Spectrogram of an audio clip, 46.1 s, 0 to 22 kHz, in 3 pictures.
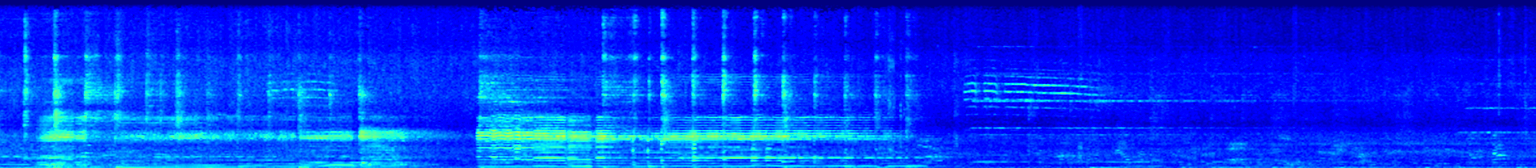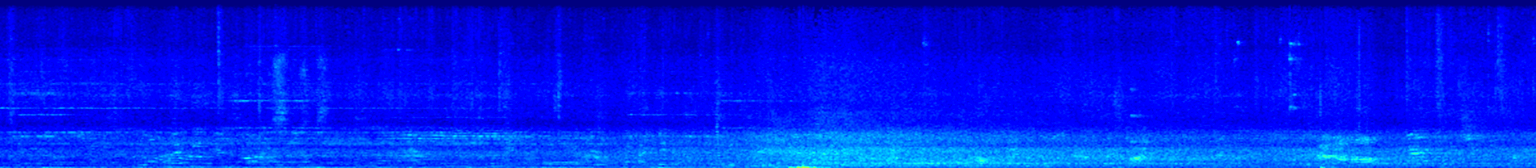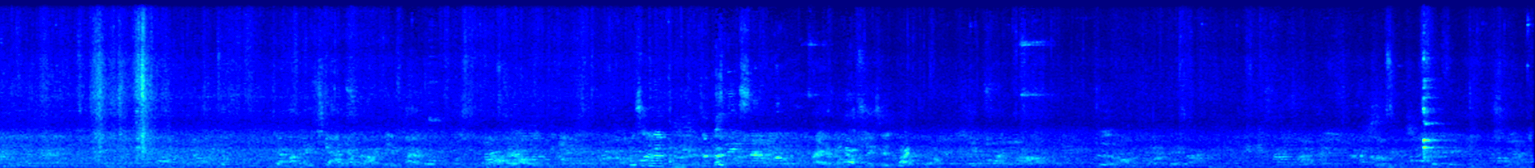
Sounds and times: Many tourists 0:00.0 - 0:46.0
Walking through the Tourism Winery 0:00.0 - 0:46.0

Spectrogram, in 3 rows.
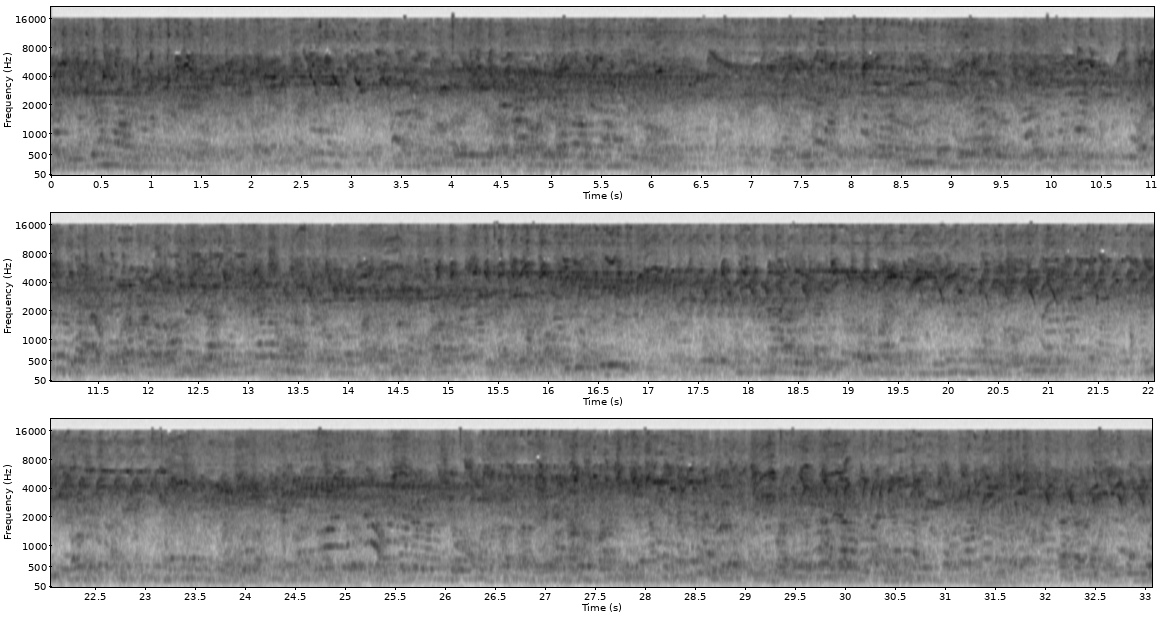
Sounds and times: pet shop birds 0:00.0 - 0:33.0

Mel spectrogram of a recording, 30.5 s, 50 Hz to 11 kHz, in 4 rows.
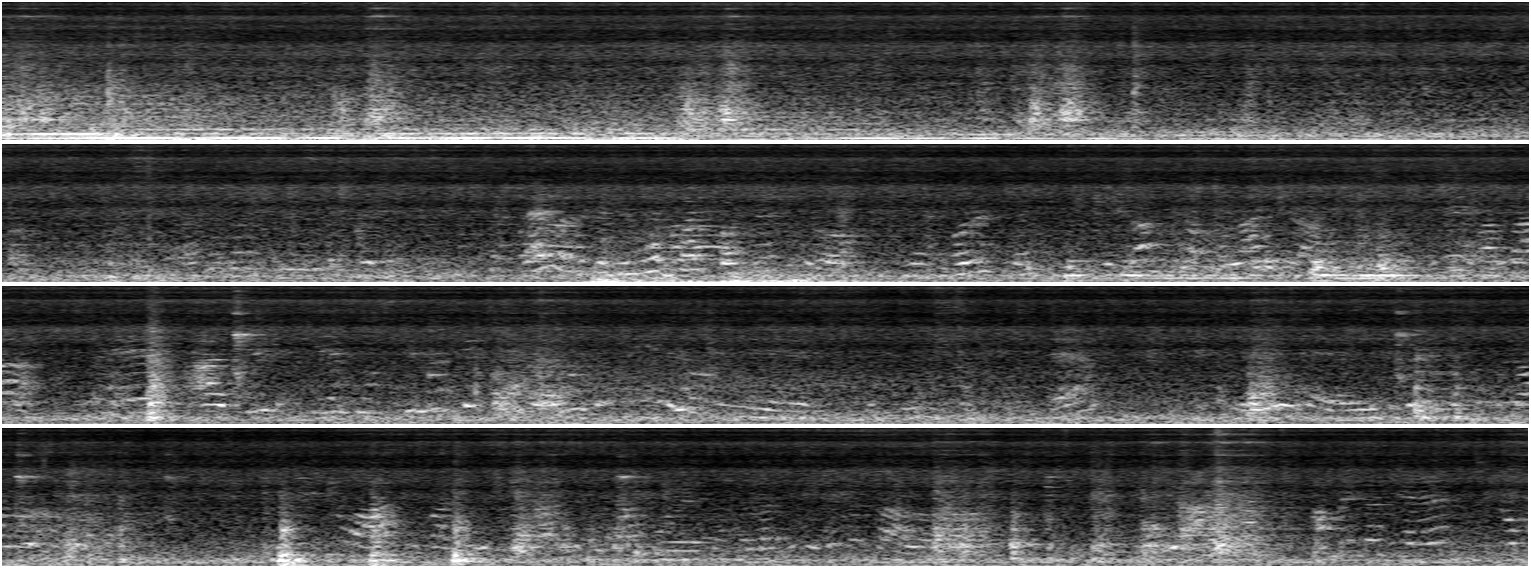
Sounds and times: Woman working in a kitchen 0:00.0 - 0:30.5
Woman talking 0:08.2 - 0:23.5
Woman talking 0:24.2 - 0:27.9
Woman talking 0:28.6 - 0:30.5

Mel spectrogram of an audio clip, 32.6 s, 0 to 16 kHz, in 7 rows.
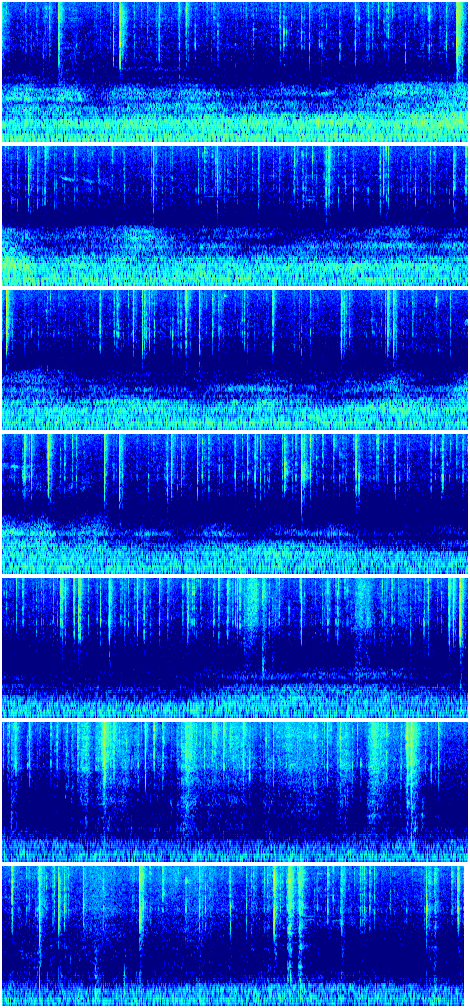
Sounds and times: crackly fire 0:00.0 - 0:32.5
Preparing the fireplace 0:23.2 - 0:31.4

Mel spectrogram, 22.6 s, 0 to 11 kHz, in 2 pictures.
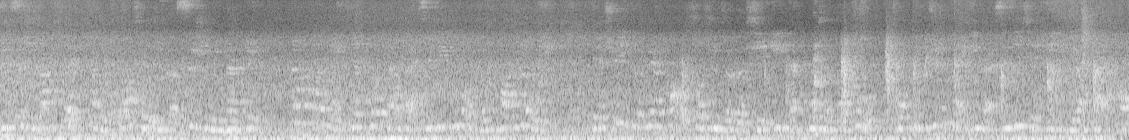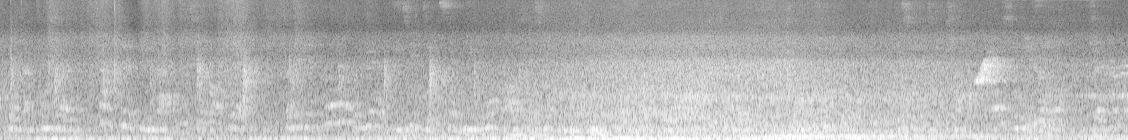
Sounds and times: TV news sound 0:14.3 - 0:22.5

